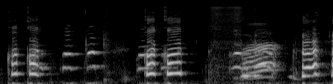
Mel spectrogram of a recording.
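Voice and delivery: high playful clucking; chicken clucks. Shown as a demonstration. Mom shows the kids the chicken's call, high clucks. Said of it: "And what does the chicken say?".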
